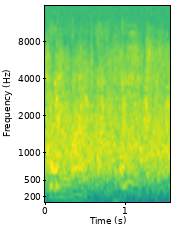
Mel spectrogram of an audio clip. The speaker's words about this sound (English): That applause is for you.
